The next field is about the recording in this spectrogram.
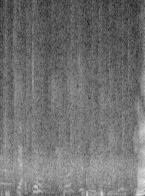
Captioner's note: audience applauding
